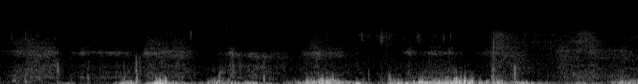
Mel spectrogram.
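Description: Footsteps of someone walking a grassy, stony path, with low uneven rumbling from wind or handling on the camera's microphone, surging about once a second.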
